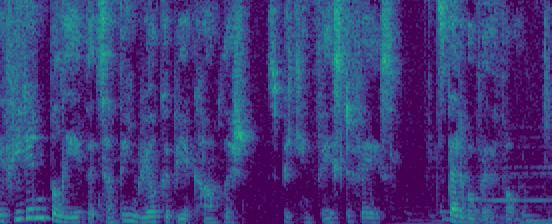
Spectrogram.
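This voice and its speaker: Music plays in the background of fairly quick speech. The loudness swings widely. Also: woman. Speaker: political scientist. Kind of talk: explainer talk to camera.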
